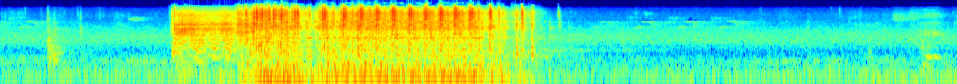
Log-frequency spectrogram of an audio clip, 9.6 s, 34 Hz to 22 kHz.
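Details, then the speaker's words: 1956 Chrysler Windsor, not run in at least 5 years, rebuilt starter just reinstalled, factory wiring falling apart; cranks, catches and roars about three seconds then dies; suspected no fuel reaching it, fuel tank hanging off at the back. "We took a quick break to kind of think about it, because it's starting to turn over, and we just, obviously we don't think it's getting any fuel."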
